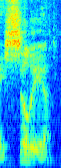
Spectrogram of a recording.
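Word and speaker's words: cilia: What's What's Silia on your face? It's spelled C I L I A. Silia, is that your uh eyebrows?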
